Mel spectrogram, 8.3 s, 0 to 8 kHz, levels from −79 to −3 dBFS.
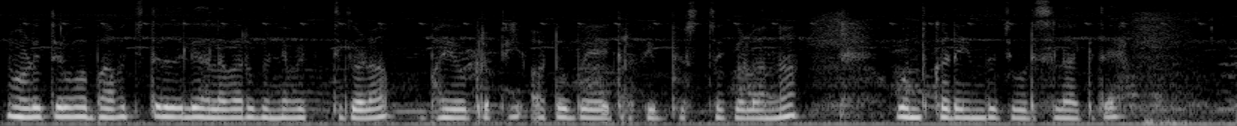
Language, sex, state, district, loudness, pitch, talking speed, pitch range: Kannada, female, Karnataka, Mysore, -24 LUFS, 205 Hz, 50 wpm, 195-220 Hz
